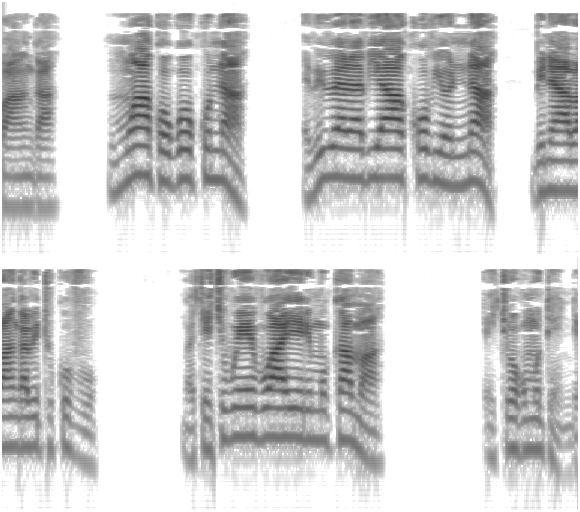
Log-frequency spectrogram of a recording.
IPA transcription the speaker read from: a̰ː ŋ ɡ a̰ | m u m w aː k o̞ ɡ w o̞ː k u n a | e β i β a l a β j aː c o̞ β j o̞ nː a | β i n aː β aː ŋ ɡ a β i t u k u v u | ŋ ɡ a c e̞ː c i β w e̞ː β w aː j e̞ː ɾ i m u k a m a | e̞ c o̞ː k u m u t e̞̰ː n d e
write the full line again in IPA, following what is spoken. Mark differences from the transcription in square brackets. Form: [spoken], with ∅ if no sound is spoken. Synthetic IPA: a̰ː ŋ ɡ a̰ | m u m w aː k o̞ ɡ w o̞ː k u n a | e β i β a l a β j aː [k] o̞ β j o̞ nː a | β i n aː β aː ŋ ɡ a β i t u k u v u | ŋ ɡ a c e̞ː c i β w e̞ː β w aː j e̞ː ɾ i m u k a m a | e̞ c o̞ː k u m u t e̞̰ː n d e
